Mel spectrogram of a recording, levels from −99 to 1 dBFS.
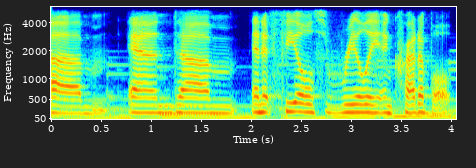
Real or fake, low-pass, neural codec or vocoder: real; 5.4 kHz; none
